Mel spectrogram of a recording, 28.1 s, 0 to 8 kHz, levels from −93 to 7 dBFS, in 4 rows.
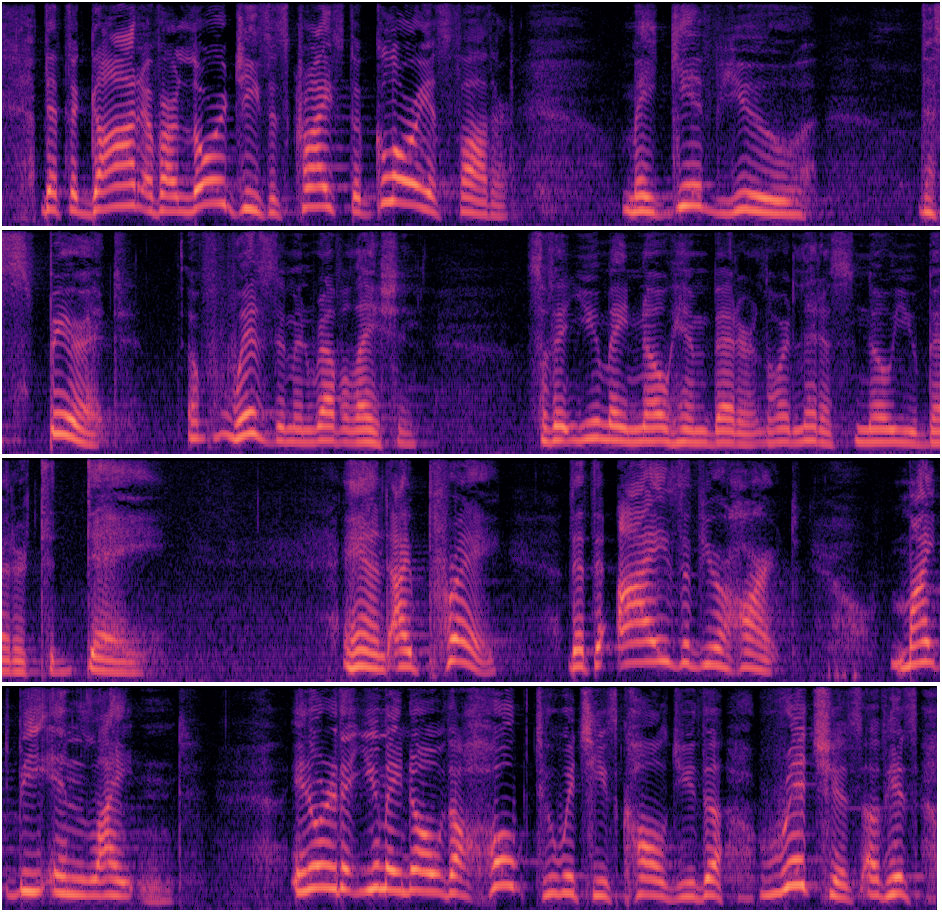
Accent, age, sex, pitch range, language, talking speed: American, 60-79, male, 180-255 Hz, English, 135 wpm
